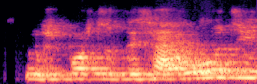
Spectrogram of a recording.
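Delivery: ordinary delivery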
